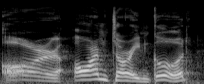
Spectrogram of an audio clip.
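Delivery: high, loud mock Aussie reply; over-the-top imitated Australian, loud and high; exaggerated Australian accent. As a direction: ham up the Australian vowels. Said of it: "the way that Australian people sound".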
